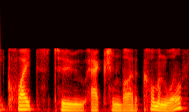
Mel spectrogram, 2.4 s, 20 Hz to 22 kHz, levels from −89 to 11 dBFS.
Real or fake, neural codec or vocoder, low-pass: fake; codec, 16 kHz, 2 kbps, FunCodec, trained on Chinese and English, 25 frames a second; 3.6 kHz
